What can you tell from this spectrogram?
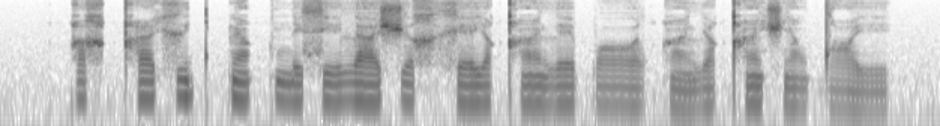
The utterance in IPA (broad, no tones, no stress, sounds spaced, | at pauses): q ɪ χ qʰ i x ɨ tʲ p ɛ̃ q n ɪ s ɪ l a ʃ ɨ χ x ɛ j qʰ ɛ̃ l ɛ p ɔː l q ə̃ l ɨ qʰ ĩ ʃ ɛ̃ l dˤ ɪ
